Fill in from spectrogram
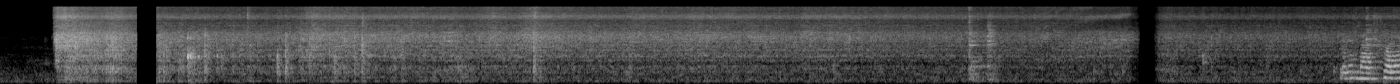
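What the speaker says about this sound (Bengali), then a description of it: "চলো চিংড়ি মাছটা ভেজে নিই" Prawns sizzle steadily while frying in a pan in a home kitchen, a continuous loud crackling hiss with brief gaps and faint clinks near the end.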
